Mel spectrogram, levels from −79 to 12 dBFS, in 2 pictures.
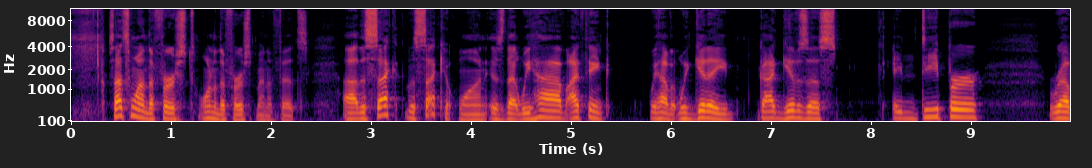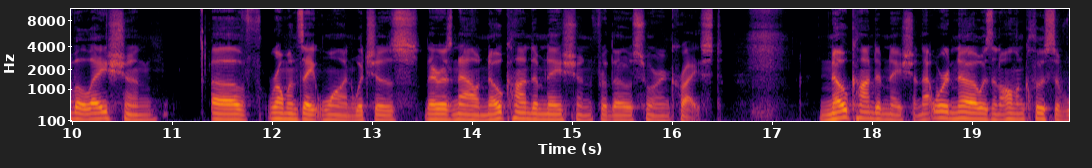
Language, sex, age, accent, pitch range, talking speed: English, male, 40-59, American, 115-150 Hz, 175 wpm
